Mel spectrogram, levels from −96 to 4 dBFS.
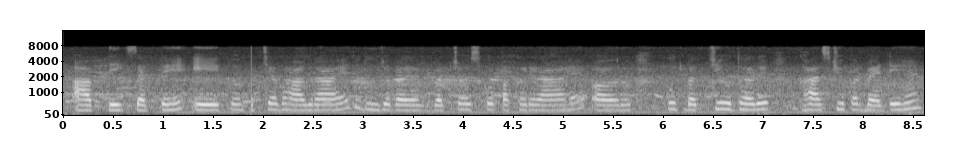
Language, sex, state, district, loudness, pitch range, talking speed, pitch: Hindi, female, Chhattisgarh, Kabirdham, -17 LUFS, 230-255 Hz, 175 wpm, 240 Hz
